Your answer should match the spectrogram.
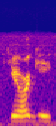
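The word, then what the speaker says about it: György: Gyorgy, catch me about pronunciation. Gyorgy Kurtág. Am I close? Yeah, Gyorgy Kurtág.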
